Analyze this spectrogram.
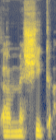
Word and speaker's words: Mexica: Even though it's spelled Mexica, it's Mexica.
